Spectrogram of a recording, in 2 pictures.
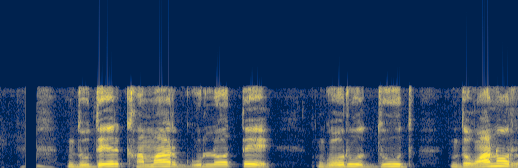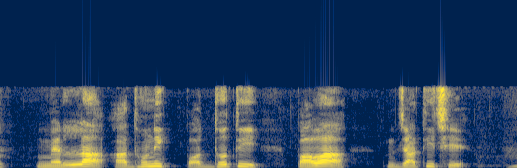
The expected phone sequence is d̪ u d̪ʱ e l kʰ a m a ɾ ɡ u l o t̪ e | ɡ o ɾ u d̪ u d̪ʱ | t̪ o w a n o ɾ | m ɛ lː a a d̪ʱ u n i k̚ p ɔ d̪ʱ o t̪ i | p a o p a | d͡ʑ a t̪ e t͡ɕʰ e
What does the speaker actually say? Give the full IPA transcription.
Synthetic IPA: d̪ u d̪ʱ e ɾ kʰ a m a ɾ ɡ u l o t̪ e | ɡ o ɾ u d̪ u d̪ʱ | d̪ o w a n o ɾ | m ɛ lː a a d̪ʱ u n i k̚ p ɔ d̪ʱː o t̪ i | p a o a | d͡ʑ a t̪ i t͡ɕʰ e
